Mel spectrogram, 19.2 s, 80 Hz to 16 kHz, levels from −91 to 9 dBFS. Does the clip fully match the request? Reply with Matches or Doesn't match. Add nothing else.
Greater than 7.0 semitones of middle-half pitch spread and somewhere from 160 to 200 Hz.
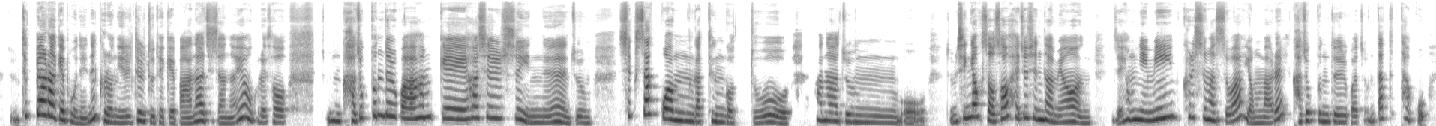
Doesn't match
